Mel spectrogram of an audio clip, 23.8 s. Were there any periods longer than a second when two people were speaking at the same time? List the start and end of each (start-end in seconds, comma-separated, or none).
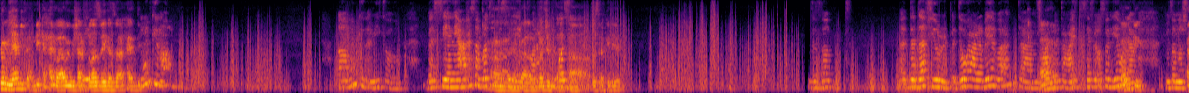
9.7-11.5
